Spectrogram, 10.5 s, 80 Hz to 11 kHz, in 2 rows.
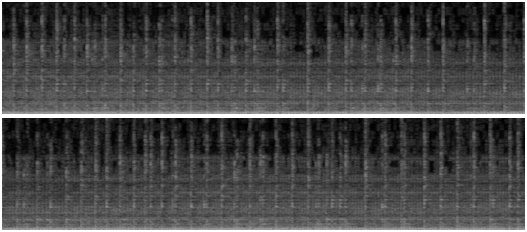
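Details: Echo PB9010T backpack blower after annual maintenance (new spark plug, air filter, fuel filter), refuelled, primed with the primer bulb, about 50°F outside: steady, high-revving two-stroke buzz, even with no misses or surging; running smoothly.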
